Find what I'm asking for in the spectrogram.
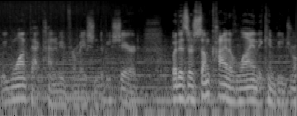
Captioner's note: none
